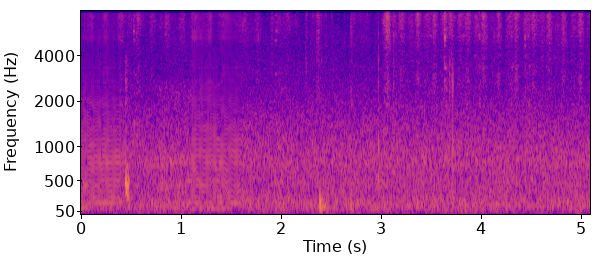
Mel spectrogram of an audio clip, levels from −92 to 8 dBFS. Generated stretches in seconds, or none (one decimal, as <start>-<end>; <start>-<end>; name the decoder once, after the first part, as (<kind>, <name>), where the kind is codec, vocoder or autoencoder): 0.0-0.4 (vocoder, BigVGAN v2); 1.1-1.6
